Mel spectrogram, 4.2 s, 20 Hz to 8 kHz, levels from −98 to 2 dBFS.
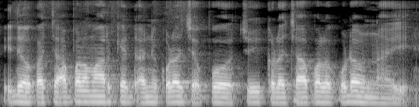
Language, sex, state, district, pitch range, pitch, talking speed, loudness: Telugu, male, Andhra Pradesh, Sri Satya Sai, 105-115 Hz, 110 Hz, 155 wpm, -15 LUFS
